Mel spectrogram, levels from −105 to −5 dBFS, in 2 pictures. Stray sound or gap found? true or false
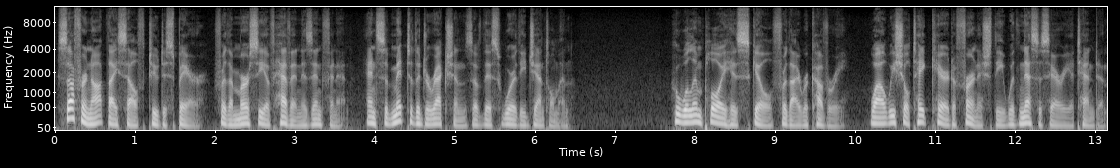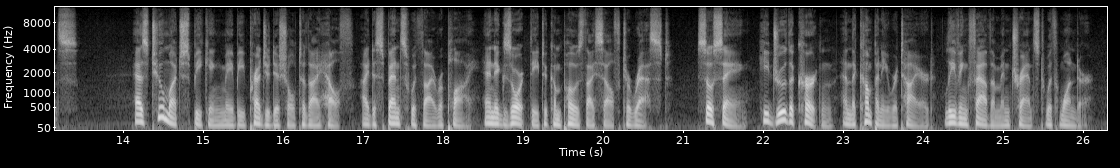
false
